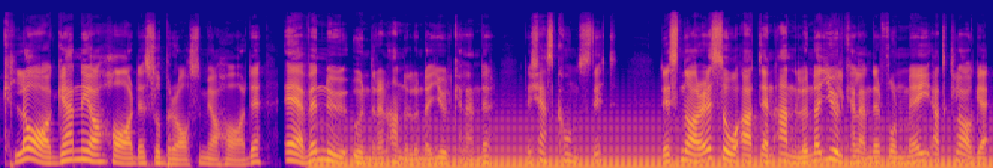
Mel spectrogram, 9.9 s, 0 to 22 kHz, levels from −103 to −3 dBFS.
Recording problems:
electrical hum; noticeable; from 3 s on; 50 Hz, 15 dB below the speech

